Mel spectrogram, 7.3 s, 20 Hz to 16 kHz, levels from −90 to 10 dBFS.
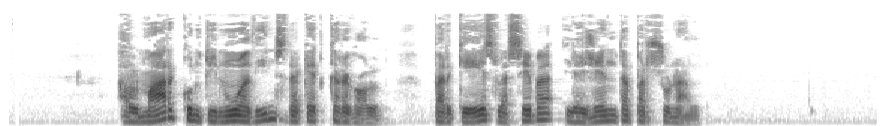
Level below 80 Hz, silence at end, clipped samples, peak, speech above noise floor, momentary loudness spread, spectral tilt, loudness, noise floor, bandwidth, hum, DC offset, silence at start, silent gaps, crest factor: -58 dBFS; 1.55 s; under 0.1%; -2 dBFS; 50 dB; 12 LU; -4.5 dB/octave; -22 LUFS; -72 dBFS; 11.5 kHz; none; under 0.1%; 1 s; none; 22 dB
